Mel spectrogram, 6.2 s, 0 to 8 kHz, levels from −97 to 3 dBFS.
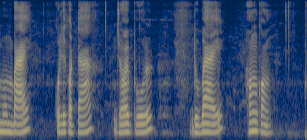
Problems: none marked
